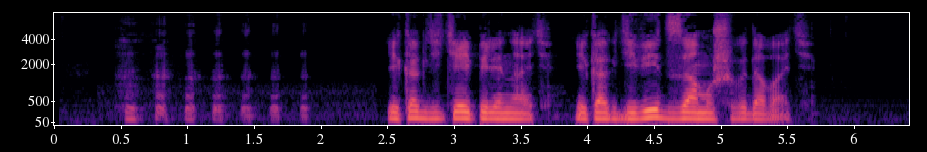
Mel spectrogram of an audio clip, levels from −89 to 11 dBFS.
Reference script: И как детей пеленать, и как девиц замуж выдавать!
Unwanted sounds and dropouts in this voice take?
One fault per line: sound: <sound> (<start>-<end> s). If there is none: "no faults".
sound: laugh (0.4-2.0 s)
